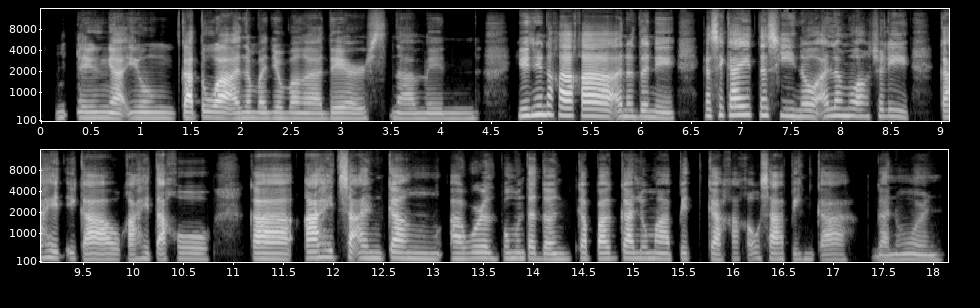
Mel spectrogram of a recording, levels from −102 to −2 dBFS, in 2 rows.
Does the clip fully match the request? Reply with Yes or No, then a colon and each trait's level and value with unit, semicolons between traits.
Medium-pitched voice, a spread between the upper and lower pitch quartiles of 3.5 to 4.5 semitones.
No: medium, 180 Hz; average, 3.0 semitones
